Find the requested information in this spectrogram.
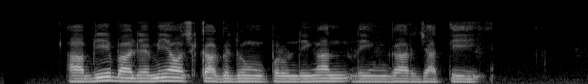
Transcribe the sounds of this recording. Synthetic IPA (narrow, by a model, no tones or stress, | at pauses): ʔab̚dibadɛmiɔskaɡədʊŋpəɾundiŋanliŋɡard͡ʒat̪i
